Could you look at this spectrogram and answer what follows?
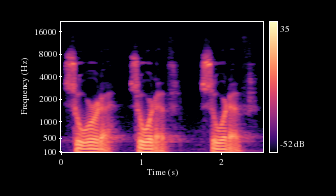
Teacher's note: Remember the T in sort of is pronounced with a fast D.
